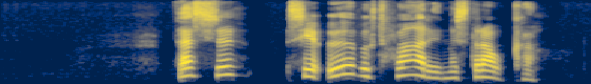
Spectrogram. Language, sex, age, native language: Icelandic, female, 50-59, Icelandic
